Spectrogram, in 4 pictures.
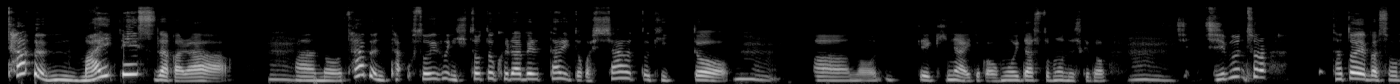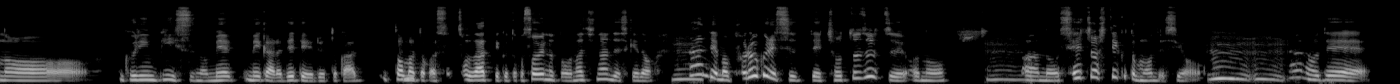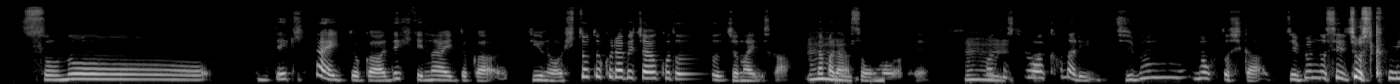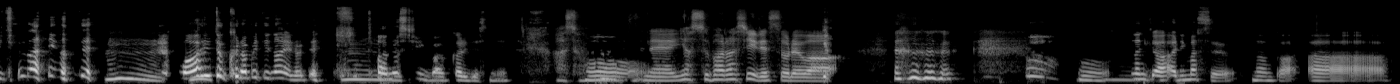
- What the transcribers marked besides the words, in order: in English: "プログレス"; distorted speech; laughing while speaking: "見てないので。周りと比べてないので"; sniff; sniff; chuckle
- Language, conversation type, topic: Japanese, unstructured, 学ぶことの楽しさを感じたのは、どんな瞬間ですか？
